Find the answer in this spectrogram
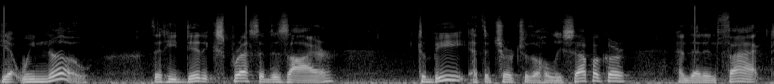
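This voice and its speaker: A man speaks at a fairly slow pace in a dark, mellow tone that is somewhat breathy. His pitch swings very widely. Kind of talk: homily on a saint's life. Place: home room. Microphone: phone near.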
